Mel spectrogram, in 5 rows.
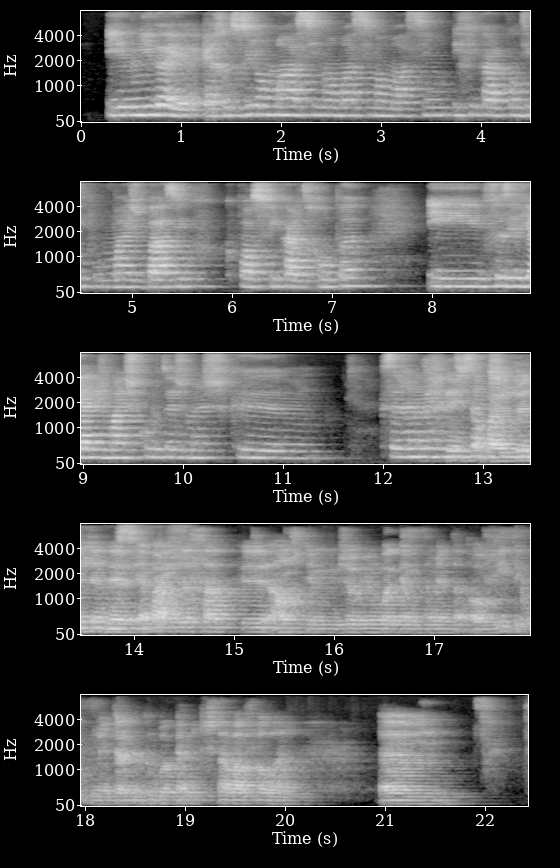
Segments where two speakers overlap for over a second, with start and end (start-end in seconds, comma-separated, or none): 12.6-14.3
